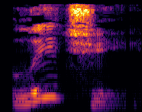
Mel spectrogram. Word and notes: lichee: British English

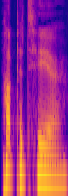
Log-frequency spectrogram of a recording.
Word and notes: puppeteer: American English

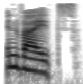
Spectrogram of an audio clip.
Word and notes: invites: British English

